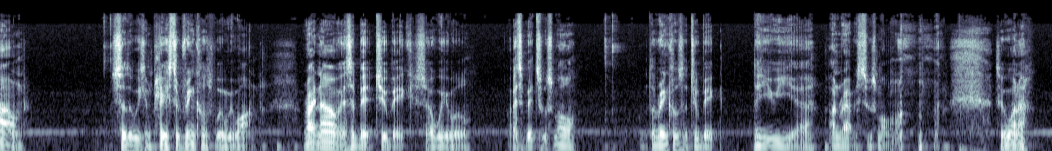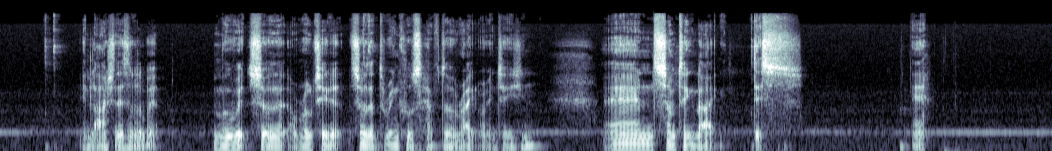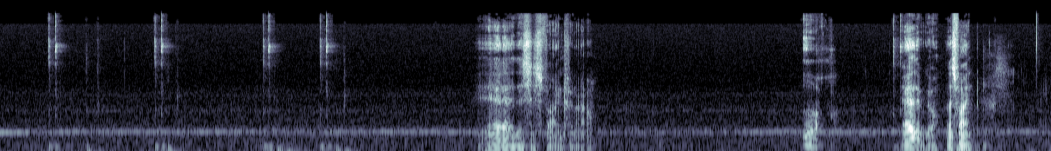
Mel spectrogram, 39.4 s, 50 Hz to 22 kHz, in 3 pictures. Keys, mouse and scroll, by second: 3.1 middle click, 3.4 scroll down 1, 3.9 s, 10.0 middle click, 10.5 middle click, 11.0 scroll down 1, 11.4 middle click, 11.9 s, 18.3 g, 22.8 middle click, 24.8 g, 27.2 r, 28.3 g, 29.6 s, 30.4 g, 38.1 Tab, 38.4 middle click.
